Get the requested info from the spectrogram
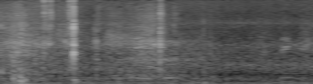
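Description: A few short, light clicks, the sharpest about half a second in, from handling a broken-open over-and-under shotgun.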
